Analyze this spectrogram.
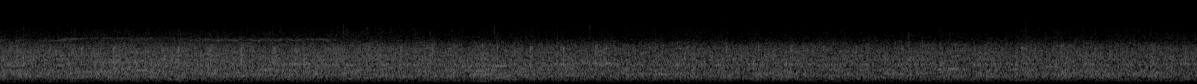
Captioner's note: applause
